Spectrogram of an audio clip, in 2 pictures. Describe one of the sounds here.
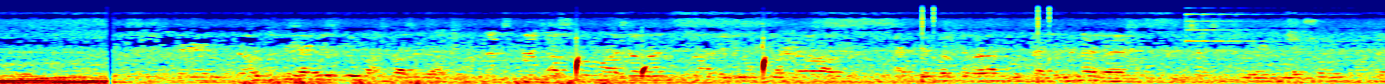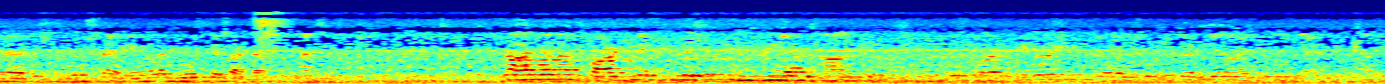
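Several men talk among themselves.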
